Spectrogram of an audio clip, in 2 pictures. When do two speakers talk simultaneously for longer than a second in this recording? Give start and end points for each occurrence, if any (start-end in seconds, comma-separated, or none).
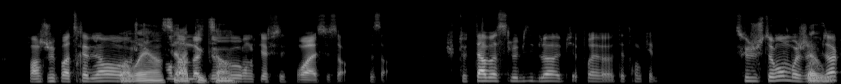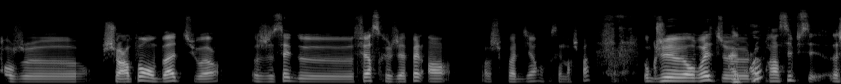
1.2-2.4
